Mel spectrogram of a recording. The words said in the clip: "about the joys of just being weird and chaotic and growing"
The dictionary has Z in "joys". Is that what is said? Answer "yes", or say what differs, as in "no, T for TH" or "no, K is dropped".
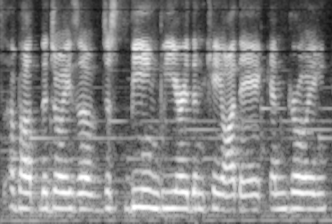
yes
